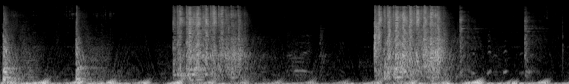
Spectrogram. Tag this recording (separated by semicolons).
fence; keys; laser; percussion; shoot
